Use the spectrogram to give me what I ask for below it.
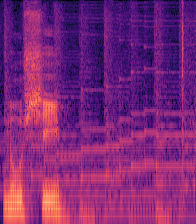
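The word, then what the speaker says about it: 主: Uh and also we have uh the term yadushi uh yado once more the dwelling uh from lodging uh nushi accent on the first mor on his own means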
